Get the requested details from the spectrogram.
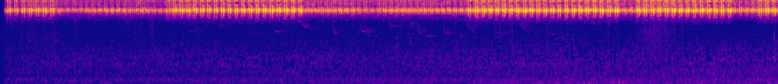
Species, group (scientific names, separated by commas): Tettigonia viridissima, Orthoptera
